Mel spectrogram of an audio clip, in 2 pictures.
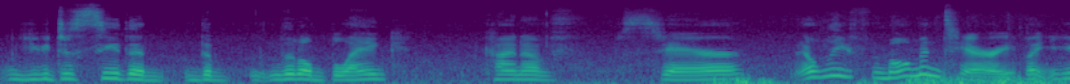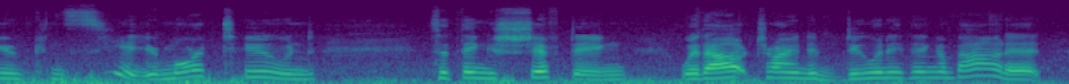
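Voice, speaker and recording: An animated woman guest swearing freely in loose conversation. she sounds outdoors, with a faint hiss of noise under the voice. her pitch sits at an ordinary middle level. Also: moderate pace, rough recording. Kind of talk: casual spiritual conversation. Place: outdoors in Hawaiian upcountry.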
